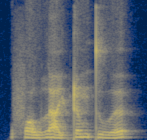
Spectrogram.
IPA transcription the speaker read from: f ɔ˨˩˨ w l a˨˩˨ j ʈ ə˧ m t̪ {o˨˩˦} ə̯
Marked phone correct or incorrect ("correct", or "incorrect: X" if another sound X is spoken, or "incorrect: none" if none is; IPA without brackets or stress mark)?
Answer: incorrect: u˨˩˦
